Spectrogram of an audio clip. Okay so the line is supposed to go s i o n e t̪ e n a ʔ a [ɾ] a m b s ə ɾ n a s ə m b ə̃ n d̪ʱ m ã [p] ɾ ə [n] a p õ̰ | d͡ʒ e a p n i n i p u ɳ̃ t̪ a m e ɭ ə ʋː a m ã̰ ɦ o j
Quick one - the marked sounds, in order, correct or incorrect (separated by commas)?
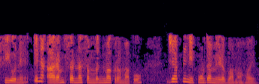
correct, incorrect, incorrect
